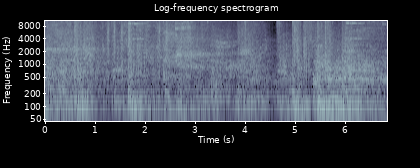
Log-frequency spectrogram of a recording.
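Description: Magic blasts and weapon hits crackle and boom in a video game battle.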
